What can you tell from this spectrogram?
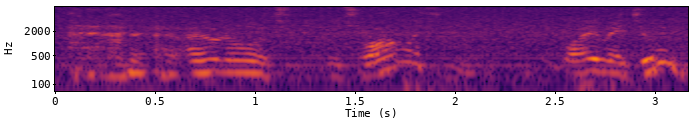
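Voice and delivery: normal talking voice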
